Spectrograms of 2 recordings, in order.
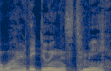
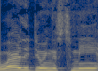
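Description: First: Said in the usual way. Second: Louder, higher mock-dramatic whine; dramatic complaint. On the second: Retelling his tech outrage, mock-dramatic whine. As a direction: ham up the outrage at the update. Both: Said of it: "it's a dramatic moment".

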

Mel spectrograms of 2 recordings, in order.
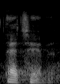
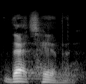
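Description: First: Much lower and softer "That's heaven"; near-whispered echo. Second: Low, soft "that's heaven"; quiet declaration. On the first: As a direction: let it die away to almost nothing. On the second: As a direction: settle it down gently. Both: Real, not acted. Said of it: "repeated softer".

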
